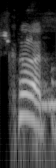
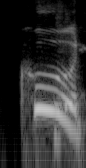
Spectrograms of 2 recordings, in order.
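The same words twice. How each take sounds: First: COULD short, with relaxed lips; unpursed COULD. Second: COULD with pouted lips and a long oo; pursed-lip COULD. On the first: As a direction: say COULD with a short, unrounded vowel, no pout. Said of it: "Jadi nggak perlu monyong". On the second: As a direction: overdo the rounded vowel in COULD, higher pitched. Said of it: "nggak perlu monyong". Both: Shown as a demonstration.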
